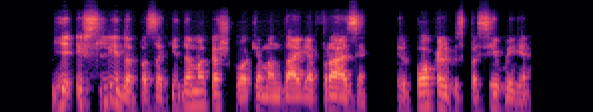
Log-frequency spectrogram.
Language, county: Lithuanian, Panevėžys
